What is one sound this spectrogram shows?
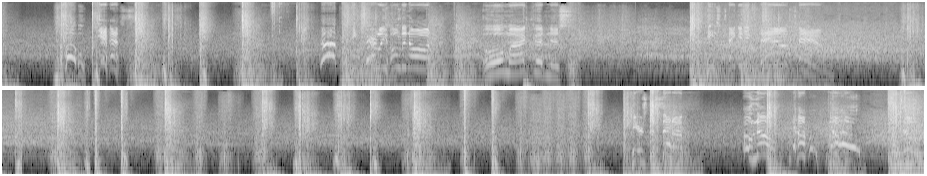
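Video game punch sound effects land with heavy thuds.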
